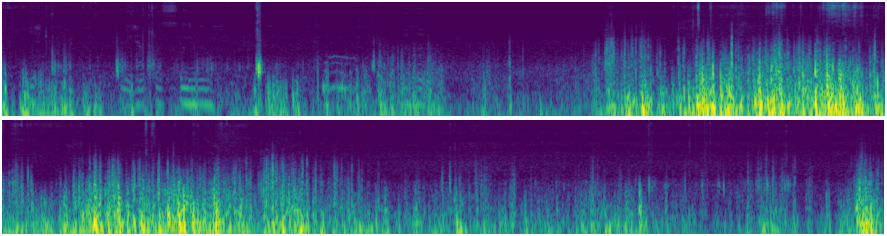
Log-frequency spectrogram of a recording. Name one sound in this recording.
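Small stones click and scrape against each other in a hand, close by.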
